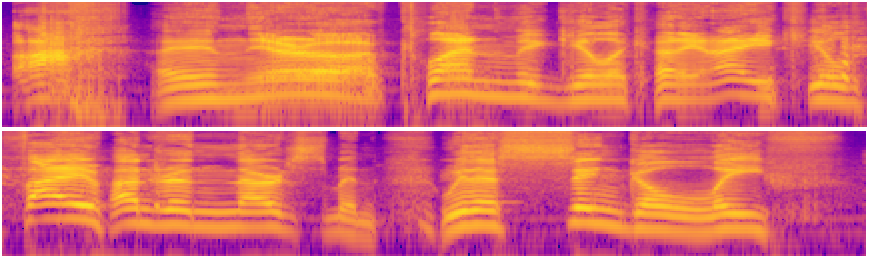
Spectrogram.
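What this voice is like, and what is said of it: Exaggerated Scottish-style put-on accent. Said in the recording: “I knew Echo's accent, or I knew ... accent was coming ... That's very good ... you props for going all out on that”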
